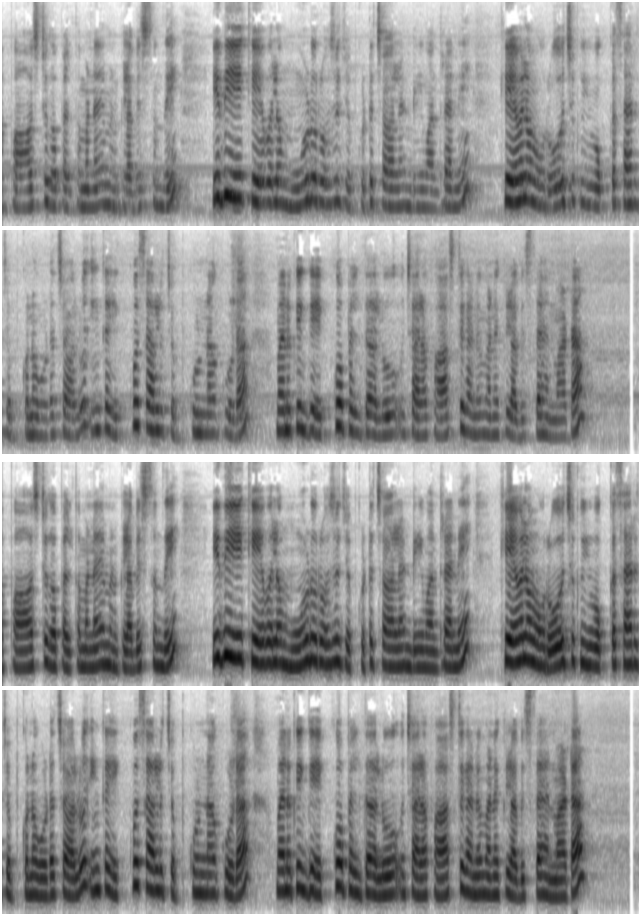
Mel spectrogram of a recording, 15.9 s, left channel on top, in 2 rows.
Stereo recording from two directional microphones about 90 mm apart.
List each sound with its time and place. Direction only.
0.1 s a woman's voice: 30° right (ahead or behind)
